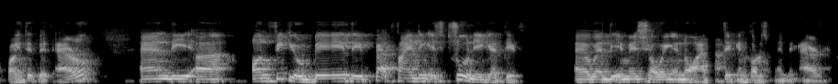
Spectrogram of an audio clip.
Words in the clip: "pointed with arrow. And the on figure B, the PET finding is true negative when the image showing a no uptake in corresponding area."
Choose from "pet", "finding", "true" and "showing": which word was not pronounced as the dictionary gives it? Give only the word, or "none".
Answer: none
